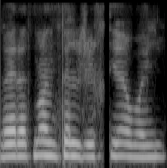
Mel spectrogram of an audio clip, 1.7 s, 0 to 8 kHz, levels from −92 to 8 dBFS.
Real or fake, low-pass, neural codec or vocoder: fake; 7.2 kHz; codec, 16 kHz in and 24 kHz out, 1.1 kbps, FireRedTTS-2 codec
